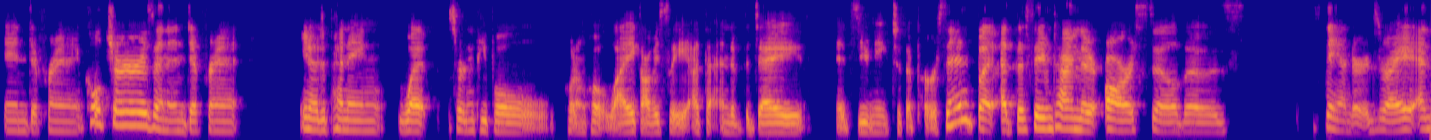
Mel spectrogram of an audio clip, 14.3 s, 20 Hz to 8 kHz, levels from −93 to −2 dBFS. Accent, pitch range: American, 170-220 Hz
